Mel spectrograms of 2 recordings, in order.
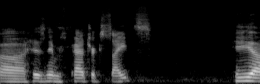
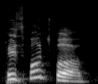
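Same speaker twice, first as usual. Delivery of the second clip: Patrick Star; 5 semitones higher, 7 dB louder than usual. Retold or imitated. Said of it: "Patrick's kinda easy. He just sounds dumb".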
